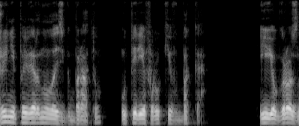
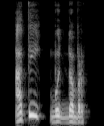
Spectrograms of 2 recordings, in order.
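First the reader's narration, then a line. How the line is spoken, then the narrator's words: Angry. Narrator (Russian): сердито прибавила она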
